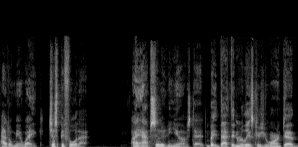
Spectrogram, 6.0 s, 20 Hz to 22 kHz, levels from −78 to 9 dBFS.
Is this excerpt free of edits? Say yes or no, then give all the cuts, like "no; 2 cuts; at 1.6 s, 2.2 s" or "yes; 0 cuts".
no; 2 cuts; at 0.9 s, 4.1 s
